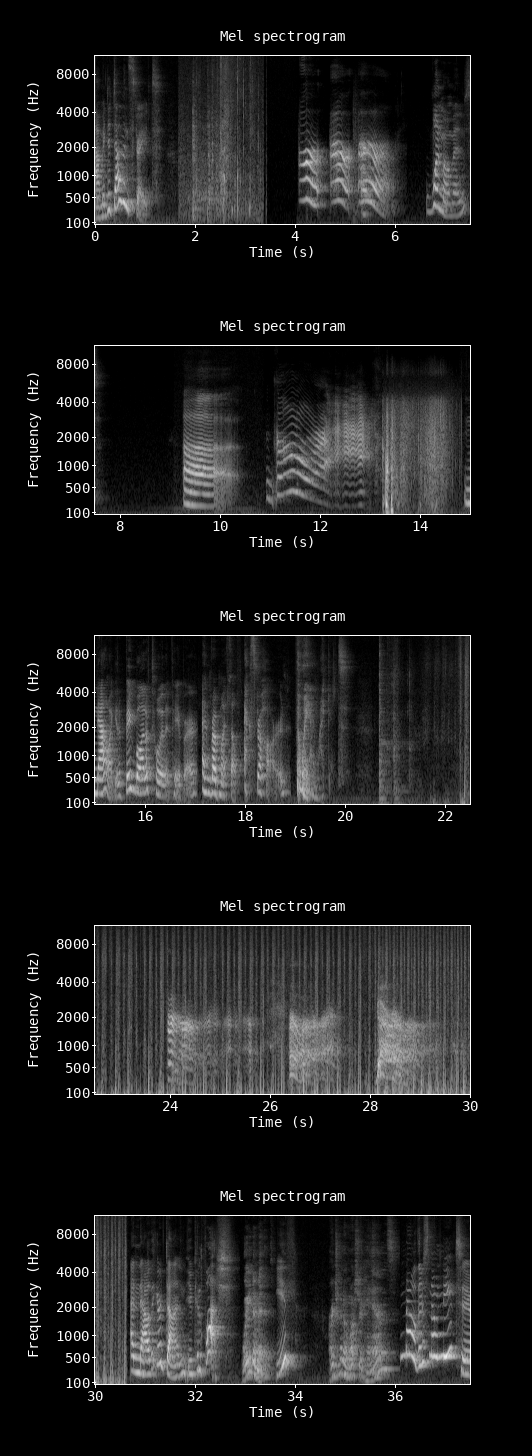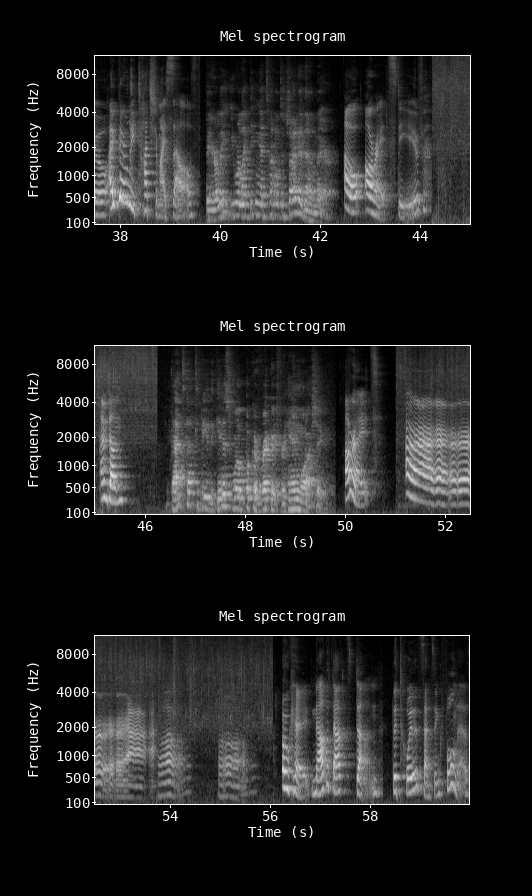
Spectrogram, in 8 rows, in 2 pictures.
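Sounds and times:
rustling noise: 0:01.7 - 0:03.5, 0:21.4 - 0:30.7
toilet paper scratching: 0:21.4 - 0:30.7, 0:44.2 - 0:46.3
woman laughing: 0:51.2 - 0:54.3.

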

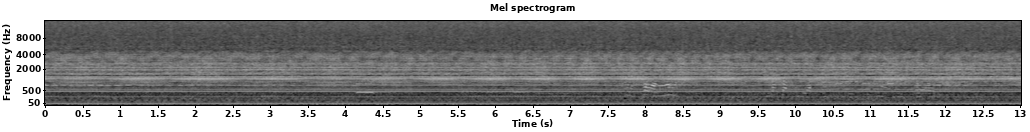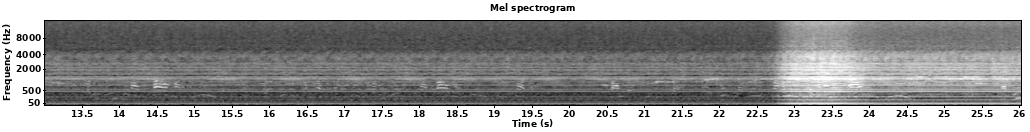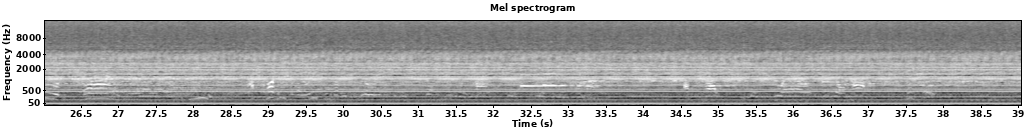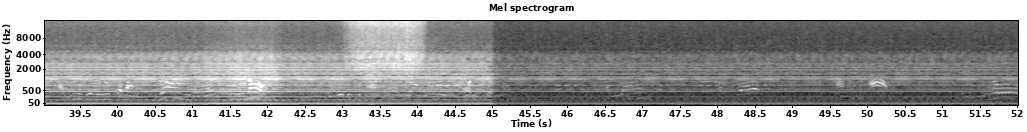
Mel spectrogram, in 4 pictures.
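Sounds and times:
electrical mains hum: 0:00.0 - 0:52.0.

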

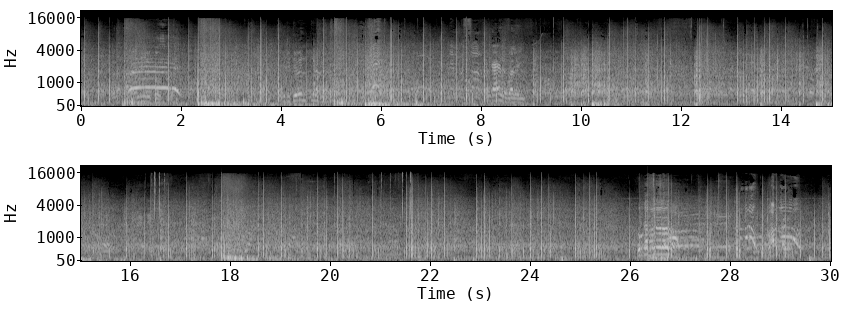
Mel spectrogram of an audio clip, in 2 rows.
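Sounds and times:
faint voices: 0:00.0 - 0:30.0
firecrackers banging: 0:00.0 - 0:30.0.

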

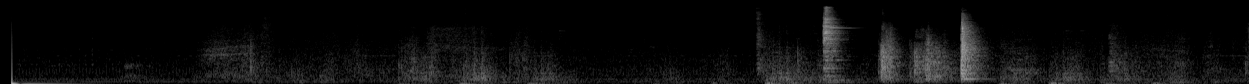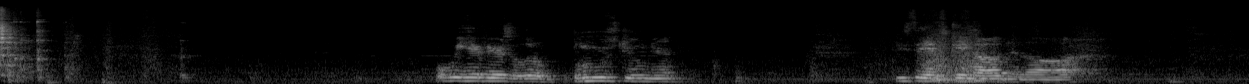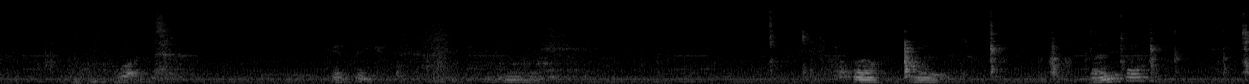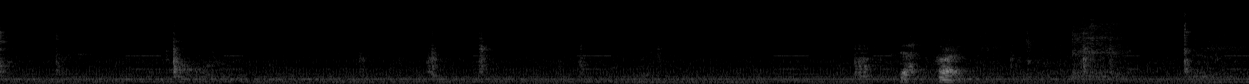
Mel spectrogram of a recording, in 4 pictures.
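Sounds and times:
faint low hum: 0:00.2 - 0:49.9.

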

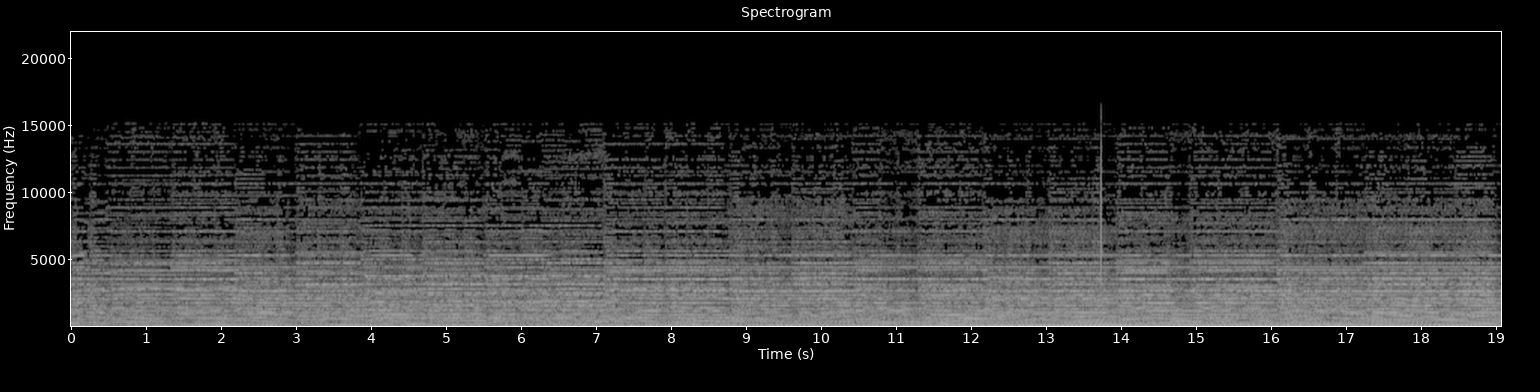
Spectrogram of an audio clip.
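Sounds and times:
organ pedal bass line: 0:00.0 - 0:19.0
pipe organ chords: 0:00.0 - 0:19.0.

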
